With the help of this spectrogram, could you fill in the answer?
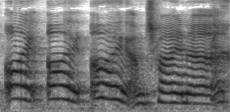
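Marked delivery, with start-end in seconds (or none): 0.1-1.3 higher-pitched Aussie chant; Australian accent attempt. Shown as a demonstration. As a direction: try an Australian "oi".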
